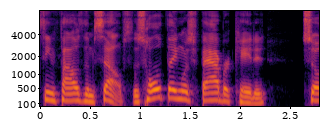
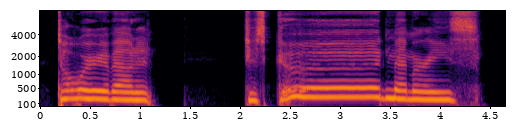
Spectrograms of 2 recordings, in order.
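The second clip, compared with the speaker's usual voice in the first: slow, high, creepy voice, "good" stretched out; 5 semitones higher, 4 dB louder than usual. Joking about Epstein's island, doing a Joe Biden impression. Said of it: "I love my Joe impression".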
